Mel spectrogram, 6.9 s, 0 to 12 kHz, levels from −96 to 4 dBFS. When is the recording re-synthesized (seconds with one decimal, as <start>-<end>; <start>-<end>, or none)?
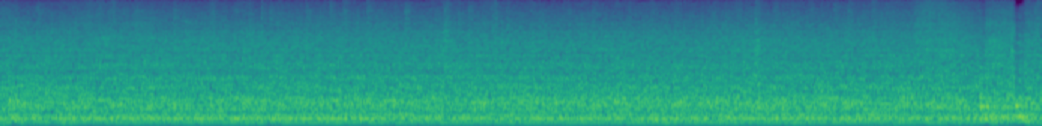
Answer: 0.0-1.8; 5.9-6.9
